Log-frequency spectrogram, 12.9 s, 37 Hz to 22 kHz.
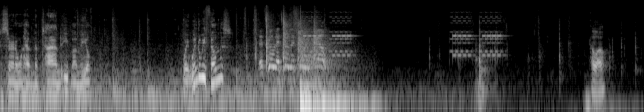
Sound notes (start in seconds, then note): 6.0 phone ringing; 7.2 intense silence; 9.0 phone ringing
